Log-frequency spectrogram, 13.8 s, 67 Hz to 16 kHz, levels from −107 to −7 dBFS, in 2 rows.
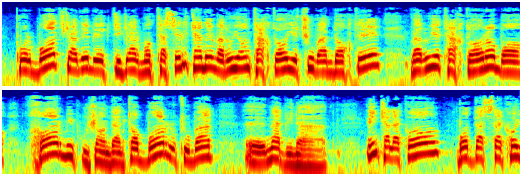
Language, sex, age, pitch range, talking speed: Persian, male, 60-79, 175-230 Hz, 120 wpm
